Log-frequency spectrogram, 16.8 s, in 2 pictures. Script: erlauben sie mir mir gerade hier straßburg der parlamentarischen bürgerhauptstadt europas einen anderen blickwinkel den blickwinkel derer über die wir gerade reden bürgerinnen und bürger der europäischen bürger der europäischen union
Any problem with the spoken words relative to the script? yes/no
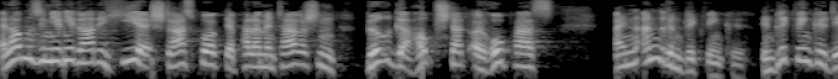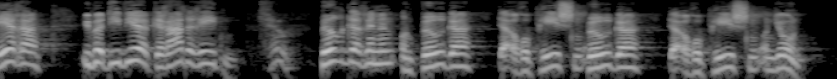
no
